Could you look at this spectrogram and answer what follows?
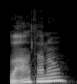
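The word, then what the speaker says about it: plátano: Okay, I'm going to go and find a raid target and then accent is on the first platano.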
